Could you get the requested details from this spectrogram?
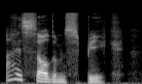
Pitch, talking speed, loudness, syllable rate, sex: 135 Hz, 125 wpm, -18 LUFS, 3.4 syllables/s, male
